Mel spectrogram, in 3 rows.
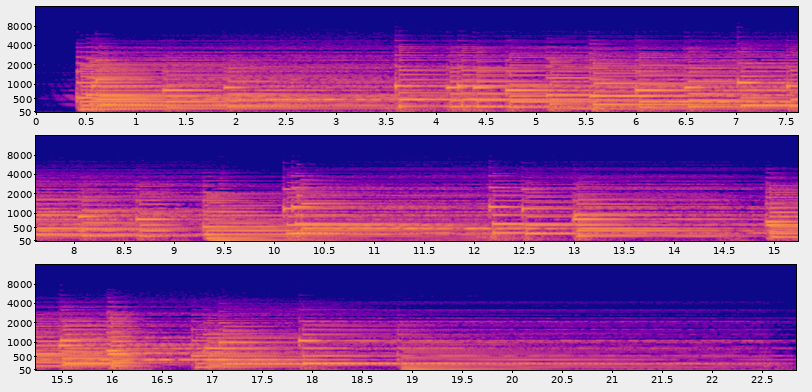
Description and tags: Jazzy Vibes #89 - Melancholic Jazz Piano
Atmospheric, Background, Cinematic, Dark, Dramatic, Film, Grand-Piano, Instrumental, Intro, Jazz, Jazz-Piano, Jazzy, Keys, Lounge, Melancholic, Mellow, Melody, Minimal, Minor, Mood, Movie, Music, Noir, Piano, Relaxing, Slow, Smooth, Solo-Piano, Soundtrack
